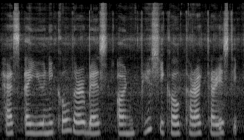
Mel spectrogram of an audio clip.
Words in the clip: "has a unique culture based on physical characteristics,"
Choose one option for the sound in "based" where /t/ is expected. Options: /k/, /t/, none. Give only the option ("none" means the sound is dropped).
/t/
